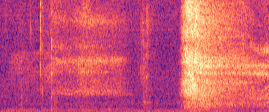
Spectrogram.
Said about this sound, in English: You're just taking a breath.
